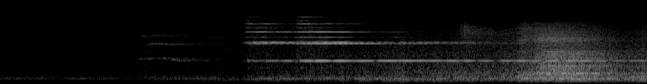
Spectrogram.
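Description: A small bell struck about two and a half seconds in and again half a second later, ringing and slowly dying away, as a sacristy bell signals the start of Mass. Toward the end comes the rustle of a congregation getting to its feet.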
